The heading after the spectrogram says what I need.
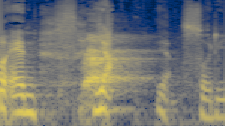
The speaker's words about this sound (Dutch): Dat is onze hond, Baloo, die een vogel ziet in onze tuin. Sorry. Dus voilà, die is er ook.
